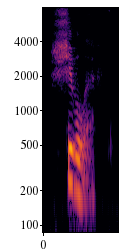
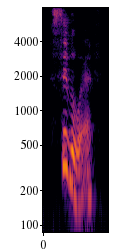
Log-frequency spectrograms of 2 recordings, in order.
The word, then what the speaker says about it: shibboleth: say to him and say shibboleth so and he would say civil f for he could not pronounce it right so you know people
